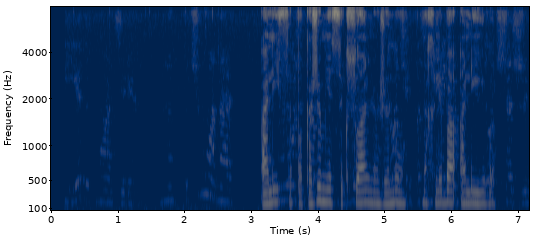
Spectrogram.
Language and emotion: Russian, neutral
